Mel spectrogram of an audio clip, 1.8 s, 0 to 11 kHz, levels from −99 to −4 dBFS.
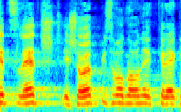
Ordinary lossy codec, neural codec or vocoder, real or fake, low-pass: none; none; real; none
